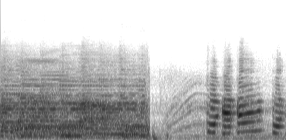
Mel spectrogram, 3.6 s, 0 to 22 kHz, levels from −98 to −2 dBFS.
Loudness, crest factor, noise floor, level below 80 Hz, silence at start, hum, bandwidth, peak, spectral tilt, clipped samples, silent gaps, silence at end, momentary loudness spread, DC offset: -24 LUFS; 16 dB; -46 dBFS; -48 dBFS; 0 s; none; 5.4 kHz; -8 dBFS; -10.5 dB/octave; under 0.1%; none; 0 s; 11 LU; under 0.1%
